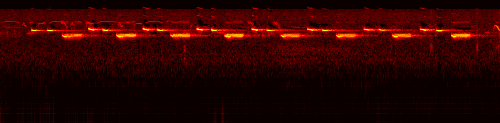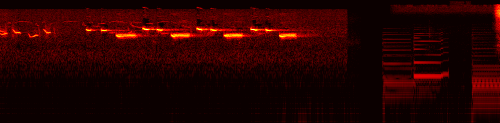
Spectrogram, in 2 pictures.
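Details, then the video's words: Great tit (yellow-breasted, black cap, white cheeks) singing on a winter morning: bright, high two-note 'teacher-teacher' phrases repeated quickly in two bursts with a short pause, followed by a few musical notes. "це синичка послухайте як співає синичка [музика]"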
